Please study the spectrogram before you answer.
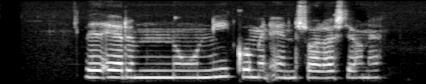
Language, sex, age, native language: Icelandic, female, 12, Icelandic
